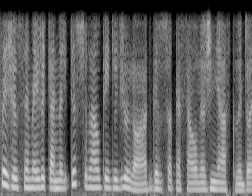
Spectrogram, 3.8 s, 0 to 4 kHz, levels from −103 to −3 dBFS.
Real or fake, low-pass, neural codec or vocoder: fake; 3.6 kHz; codec, 16 kHz, 0.5 kbps, FreqCodec, larger model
